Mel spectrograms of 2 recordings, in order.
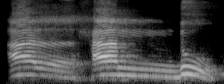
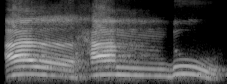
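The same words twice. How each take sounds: First: "Alhamdu" drawn very slow with mouth wide open. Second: "Alhamdu" drawn very slow and called out; slow loud Alhamdu. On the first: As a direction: stretch "Alhamdu" out slowly, jaw open. ("Alhamdu" dibaca panjang dan pelan) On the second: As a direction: chant "Alhamdu" long and full. ("Alhamdu" dilantunkan panjang dan lantang) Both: Shown as a demonstration. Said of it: "membuka mulut kalian".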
